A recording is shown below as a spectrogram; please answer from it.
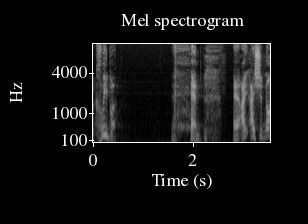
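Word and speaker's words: Kleber: all these german names maxi clebber is somehow cleba and i i should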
